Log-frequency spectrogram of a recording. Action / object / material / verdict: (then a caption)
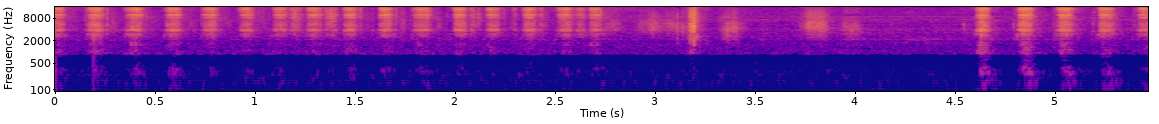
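scrape / pencil on paper sheet / paper / none. A mechanical pencil scratches quick shading and hatching strokes across a flat white drawing paper sheet. It makes a run of short, bright, dry scratches with a brief pause near the end before the strokes resume. The sound sits almost entirely in the high range and has no low body.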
